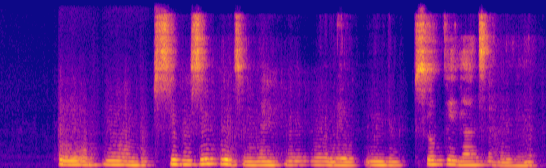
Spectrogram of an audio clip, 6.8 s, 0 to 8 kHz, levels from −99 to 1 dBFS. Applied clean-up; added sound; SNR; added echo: neural mask model DeepFilterNet 3.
